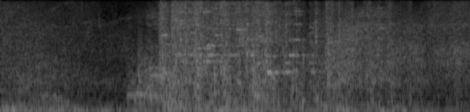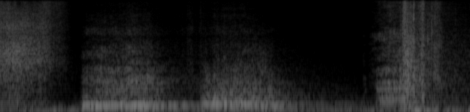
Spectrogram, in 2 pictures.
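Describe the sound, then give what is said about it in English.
A loud crash as a creature is tossed across a hall into a banquet table: a dense smash of breaking objects with scattering debris lasting a few seconds, followed by rumbling thuds and a growling roar. “It crashes into the banquet table.”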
